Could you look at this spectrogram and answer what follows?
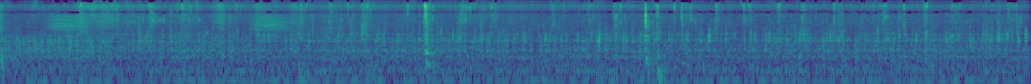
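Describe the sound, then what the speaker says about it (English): Kale simmering in a pot, with a steady bubbling, boiling patter throughout and a few faint clinks of stirring; no talking. "we're gonna give that a stir and see how that looks."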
